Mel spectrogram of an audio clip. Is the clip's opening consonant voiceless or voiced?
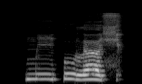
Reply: voiced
